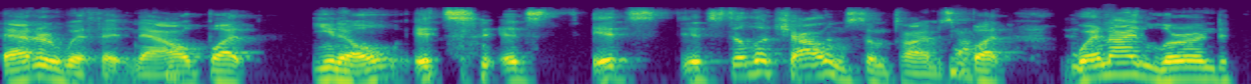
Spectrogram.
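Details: Adult man, a self-identified person who stutters, speaking in a webinar on stuttering at work; word repetitions and filler words are heard; stuttering.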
